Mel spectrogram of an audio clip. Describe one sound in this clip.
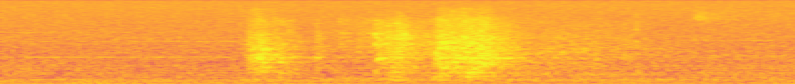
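A metal canister clanks into place.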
